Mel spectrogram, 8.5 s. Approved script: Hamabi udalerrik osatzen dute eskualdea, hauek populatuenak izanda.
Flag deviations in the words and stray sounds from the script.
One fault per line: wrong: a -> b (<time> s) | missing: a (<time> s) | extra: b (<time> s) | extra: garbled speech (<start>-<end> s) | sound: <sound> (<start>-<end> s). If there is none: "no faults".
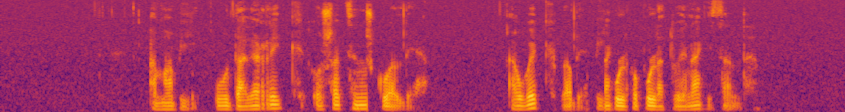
missing: dute (3.6 s)
extra: garbled speech (5.6-6.3 s)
